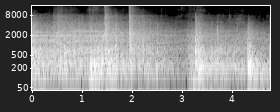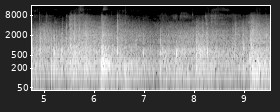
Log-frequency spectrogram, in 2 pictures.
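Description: Fireworks and firecrackers going off: irregular sharp bangs, roughly one a second, over a continuous din of more distant explosions.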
